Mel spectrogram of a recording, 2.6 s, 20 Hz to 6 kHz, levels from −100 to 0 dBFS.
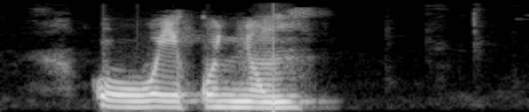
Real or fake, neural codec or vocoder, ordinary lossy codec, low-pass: real; none; AAC, 32 kbps; 5.4 kHz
